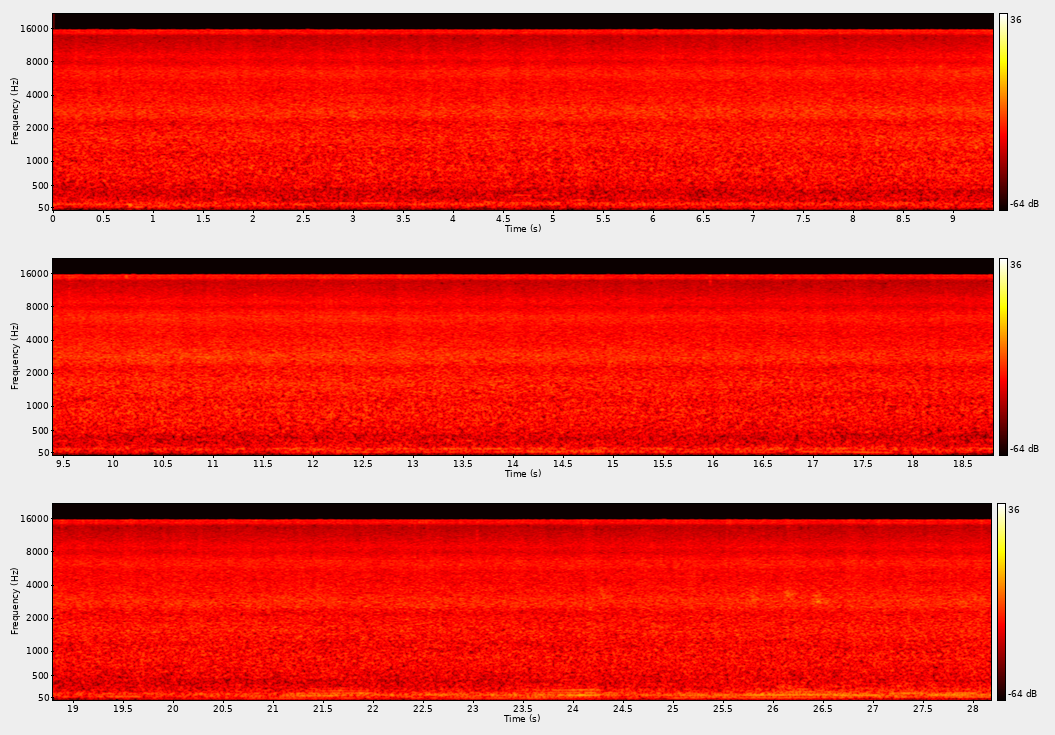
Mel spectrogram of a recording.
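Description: Steady outdoor background hiss with no distinct events, joined by a faint low rumble in the last third.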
